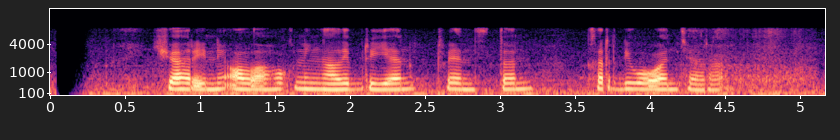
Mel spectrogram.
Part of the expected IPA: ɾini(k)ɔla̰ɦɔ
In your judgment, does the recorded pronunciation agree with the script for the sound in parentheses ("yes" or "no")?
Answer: no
